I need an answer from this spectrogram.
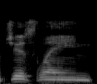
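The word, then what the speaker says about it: Ghislaine: Yeah, it's spelled like Gislenne or some shit, but Gislane.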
